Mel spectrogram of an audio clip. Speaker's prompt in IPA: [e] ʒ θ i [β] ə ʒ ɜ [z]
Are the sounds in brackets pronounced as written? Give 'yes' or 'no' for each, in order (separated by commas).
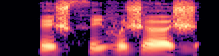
yes, yes, no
